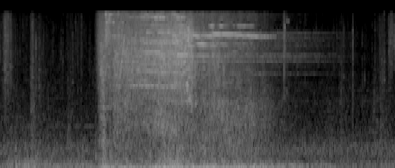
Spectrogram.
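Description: A magical portal sound swells with a rushing shimmer and fades.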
